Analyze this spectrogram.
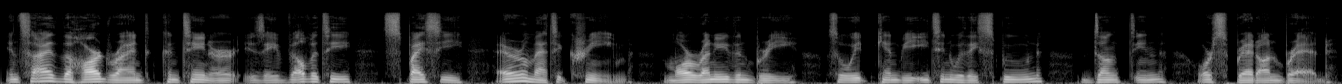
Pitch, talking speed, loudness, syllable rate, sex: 105 Hz, 130 wpm, -22 LUFS, 3.7 syllables/s, male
